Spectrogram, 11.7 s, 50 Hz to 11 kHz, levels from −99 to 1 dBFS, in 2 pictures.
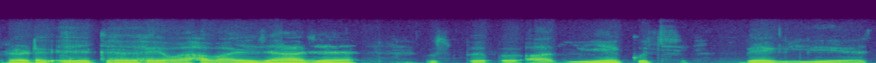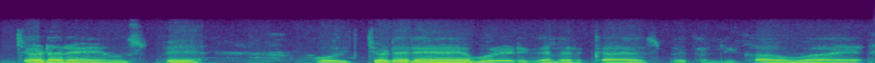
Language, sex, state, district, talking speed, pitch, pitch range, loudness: Hindi, male, Uttar Pradesh, Varanasi, 170 wpm, 115 Hz, 110-115 Hz, -18 LUFS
